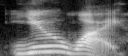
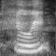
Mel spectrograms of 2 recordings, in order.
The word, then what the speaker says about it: Uy: Oui. Sam saying oui. Steve Uy did the cover, but Skottie did all the interiors.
